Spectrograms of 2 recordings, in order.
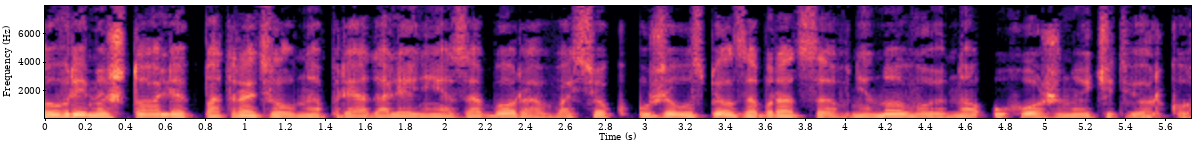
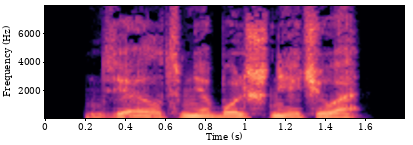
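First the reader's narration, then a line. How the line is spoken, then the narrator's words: Snorting. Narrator (Russian): фыркнул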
